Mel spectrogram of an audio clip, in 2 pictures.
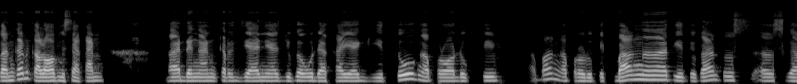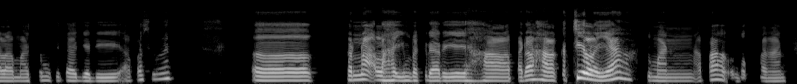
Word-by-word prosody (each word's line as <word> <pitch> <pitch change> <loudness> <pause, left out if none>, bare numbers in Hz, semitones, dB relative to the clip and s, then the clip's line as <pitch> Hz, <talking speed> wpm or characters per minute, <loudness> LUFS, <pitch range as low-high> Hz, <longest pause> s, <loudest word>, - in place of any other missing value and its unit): kan 175 +1 +3
kan 250 +3 +2
kalau 170 0 +5
misalkan 170 0 -2 0.7
a 170 - +2
dengan 170 0 +1
kerjanya 170 0 -1
juga 170 +1 -2
udah 170 -2 0
kayak 160 0 -1
gitu 160 - +1
enggak 175 -5 -2
produktif, 165 +2 -2 0.3
apa 220 +2 -8
enggak 175 -9 -7
produktif 165 -1 -3
banget 210 +3 +2
gitu 160 +1 -6
kan 195 +5 -1
terus, 185 0 -8
eee, 165 0 -5
segala 160 -1 -3
macem 165 +3 -8
kita 175 -1 -5
jadi 160 0 -3
apa 185 +5 -11
sih 235 - -19
namanya, 265 +2 -4 0.8
eee, 185 0 +5 0.4
kena 215 +2 +3
lah 195 -2 +4
impact 180 0 -1
dari 175 0 +2
hal 170 0 0
padahal 205 +2 +3
kecil 280 -5 +8
ya 240 +5 +4 0.2
cuman 160 -2 -5
apa 215 +6 -2
untuk 155 0 -13
tangan. 150 0 -7
170 Hz, 155 wpm, -23 LUFS, 165-190 Hz, 0.8 s, kecil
